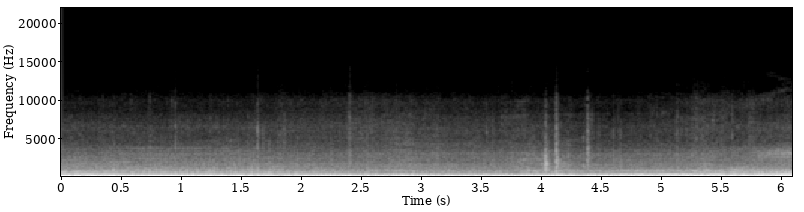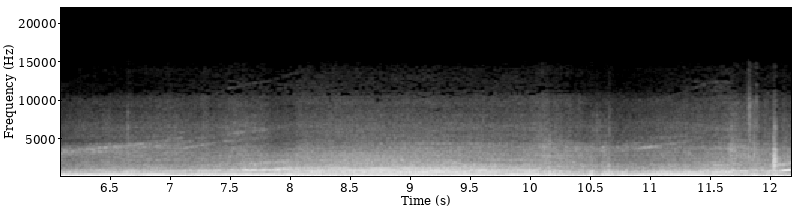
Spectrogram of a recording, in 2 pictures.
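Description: Turbocharged straight-six engine of a Toyota JZX100 Mark II under track driving, heard from inside the car. It runs steadily, dips about four seconds in, then revs up to a peak around eight seconds in and falls away again.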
